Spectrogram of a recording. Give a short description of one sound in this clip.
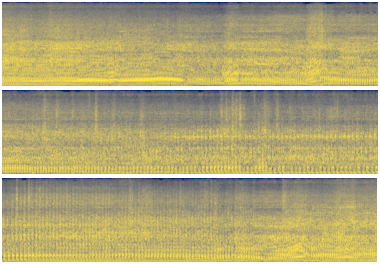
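A dirt bike engine revs loudly up close, rising and falling in pitch.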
